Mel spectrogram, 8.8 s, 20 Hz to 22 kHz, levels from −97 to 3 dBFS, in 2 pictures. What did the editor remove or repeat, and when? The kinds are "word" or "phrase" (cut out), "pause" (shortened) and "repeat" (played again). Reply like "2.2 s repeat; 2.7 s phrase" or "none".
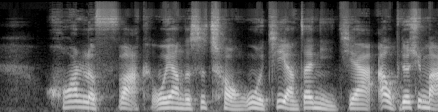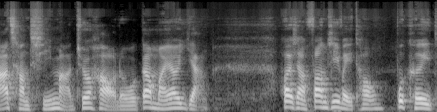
7.8 s phrase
